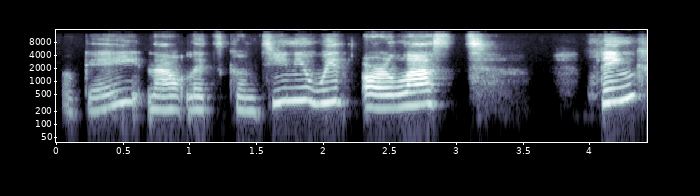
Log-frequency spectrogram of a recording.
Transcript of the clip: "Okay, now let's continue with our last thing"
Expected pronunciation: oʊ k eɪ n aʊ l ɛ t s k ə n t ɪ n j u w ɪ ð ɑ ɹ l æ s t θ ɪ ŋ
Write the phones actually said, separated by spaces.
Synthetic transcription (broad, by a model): oʊ k eɪ n aʊ l ɛ t s k ə n t ɪ n j u w ɪ ð ɑ ɹ l æ s t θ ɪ ŋ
